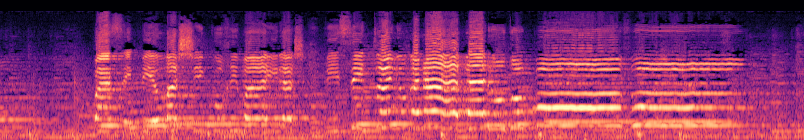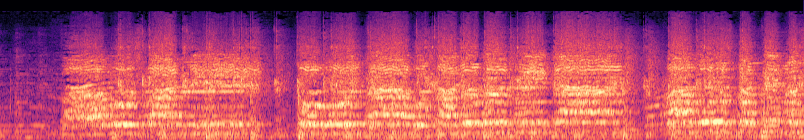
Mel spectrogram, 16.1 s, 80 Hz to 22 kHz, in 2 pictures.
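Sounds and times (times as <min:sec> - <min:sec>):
guitars: 0:00.0 - 0:16.0
mixed chorus singing: 0:08.6 - 0:16.0.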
